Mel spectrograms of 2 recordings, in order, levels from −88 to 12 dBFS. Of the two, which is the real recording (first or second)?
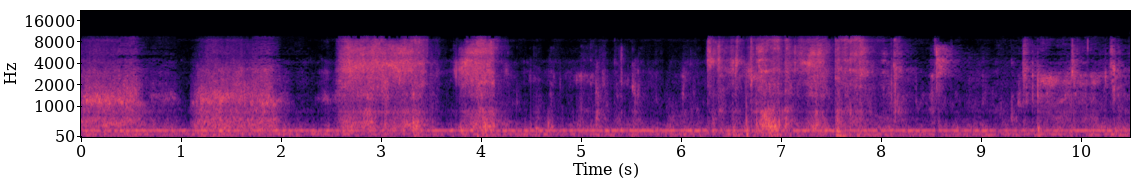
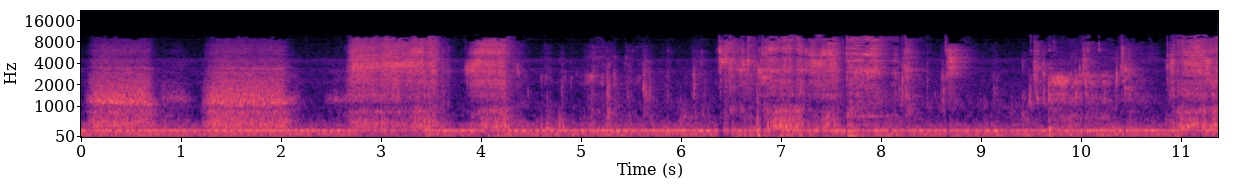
second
